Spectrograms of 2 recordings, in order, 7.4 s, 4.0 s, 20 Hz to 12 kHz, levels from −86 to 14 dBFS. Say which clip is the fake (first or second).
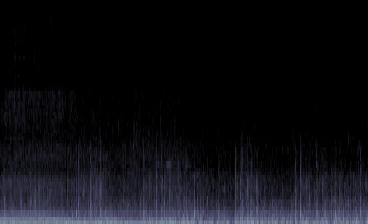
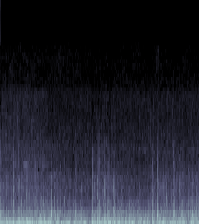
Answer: first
